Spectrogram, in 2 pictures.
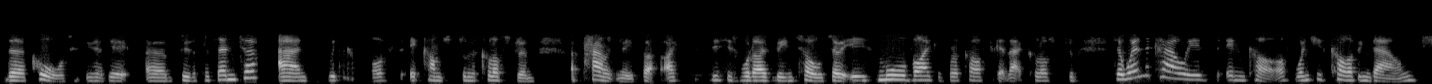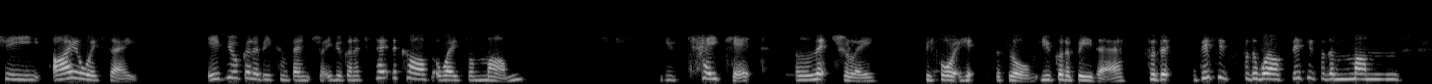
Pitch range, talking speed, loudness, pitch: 180-240 Hz, 200 wpm, -27 LUFS, 205 Hz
